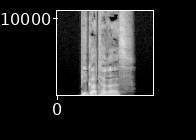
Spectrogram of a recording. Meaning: strong/mixed nominative/accusative neuter singular comparative degree of bigott
- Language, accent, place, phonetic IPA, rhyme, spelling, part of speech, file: German, Germany, Berlin, [biˈɡɔtəʁəs], -ɔtəʁəs, bigotteres, adjective, De-bigotteres.ogg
